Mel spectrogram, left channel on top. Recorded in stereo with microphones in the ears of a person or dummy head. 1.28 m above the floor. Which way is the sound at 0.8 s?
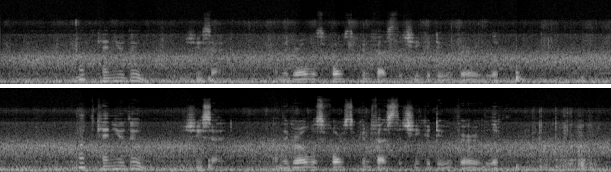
45° right (ahead or behind).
